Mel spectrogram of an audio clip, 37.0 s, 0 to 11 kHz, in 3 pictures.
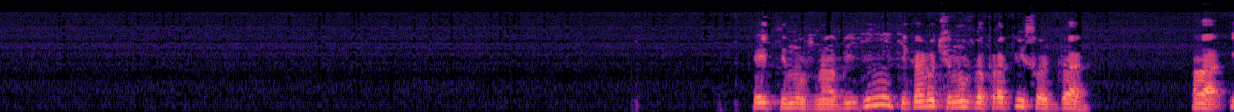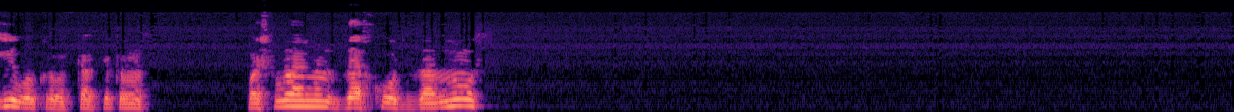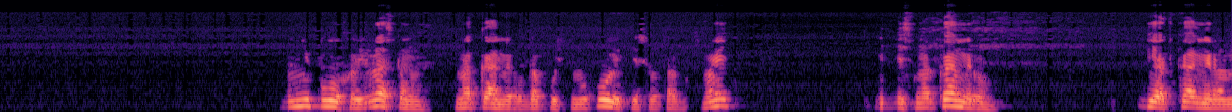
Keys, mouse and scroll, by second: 7.4 click, 8.8 g, 10.2 click, 10.9-30.0 drag, 32.3-33.5 middle drag, 36.0-37.0 drag.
